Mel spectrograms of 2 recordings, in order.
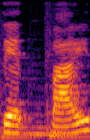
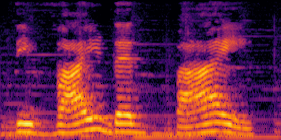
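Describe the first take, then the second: First: The middle syllables are squeezed out of the phrase. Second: Every syllable of the phrase is said fully. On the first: The speaker calls it wrong. "Sinasabi dead by, dead by. Parang may namatay" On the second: The speaker calls it right. "ang tamang pagbigkas ay divided by"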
